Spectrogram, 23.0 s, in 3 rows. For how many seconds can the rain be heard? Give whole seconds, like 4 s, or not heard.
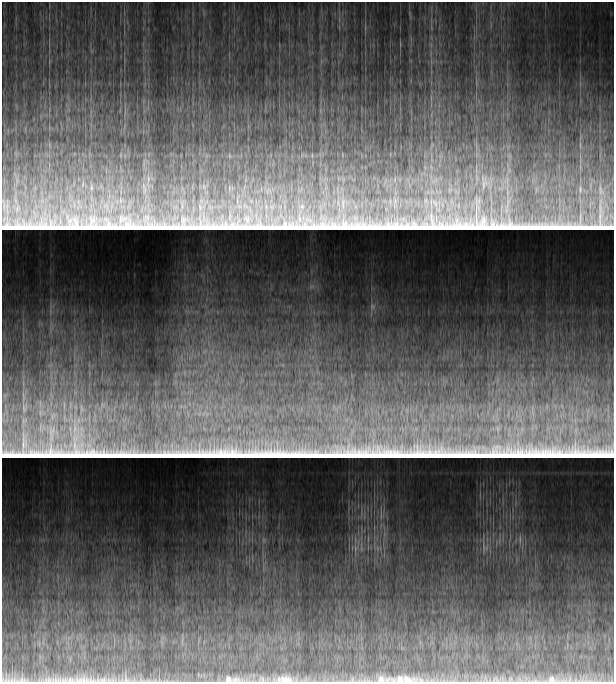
23 s.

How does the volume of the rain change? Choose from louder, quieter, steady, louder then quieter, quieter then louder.
quieter.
